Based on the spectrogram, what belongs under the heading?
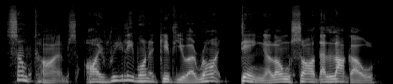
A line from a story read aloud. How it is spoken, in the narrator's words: she growled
